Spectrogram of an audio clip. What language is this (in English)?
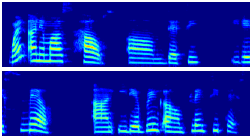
Nigerian Pidgin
